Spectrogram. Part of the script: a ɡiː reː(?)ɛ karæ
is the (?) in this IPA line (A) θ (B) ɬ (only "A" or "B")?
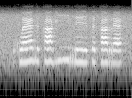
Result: A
